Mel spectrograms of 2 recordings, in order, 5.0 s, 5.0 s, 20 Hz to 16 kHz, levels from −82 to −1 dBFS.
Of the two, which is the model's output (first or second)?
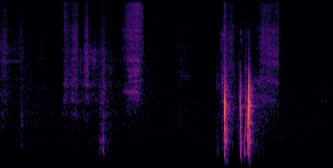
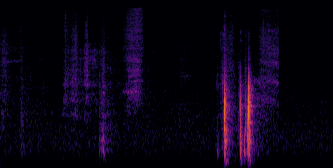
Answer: first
